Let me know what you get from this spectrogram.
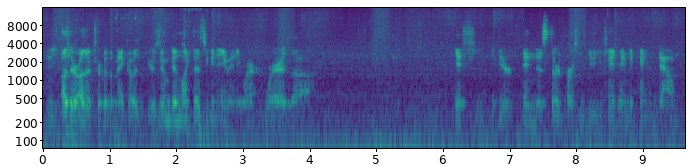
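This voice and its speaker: A man's voice: deep voice, fairly even intonation, brisk. A man giving casual, wry, explanatory commentary while playing a video game. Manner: wry, explanatory, lightly joking. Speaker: gamer host. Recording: clear game noise behind. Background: video game sound effects, vehicle noise.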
